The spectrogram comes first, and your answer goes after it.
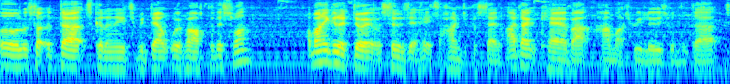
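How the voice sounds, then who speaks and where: The voice is somewhat breathy and races along at a very fast pace. Its pitch swings very wide. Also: man, fairly low pitch for a man. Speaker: gaming livestreamer. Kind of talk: casual livestream chat. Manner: stuttering.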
